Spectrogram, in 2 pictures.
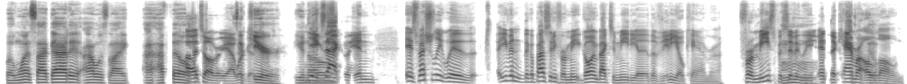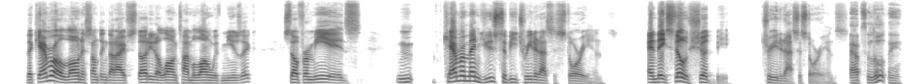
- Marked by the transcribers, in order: tsk
- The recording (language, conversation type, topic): English, unstructured, What invention do you think has changed the world the most?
